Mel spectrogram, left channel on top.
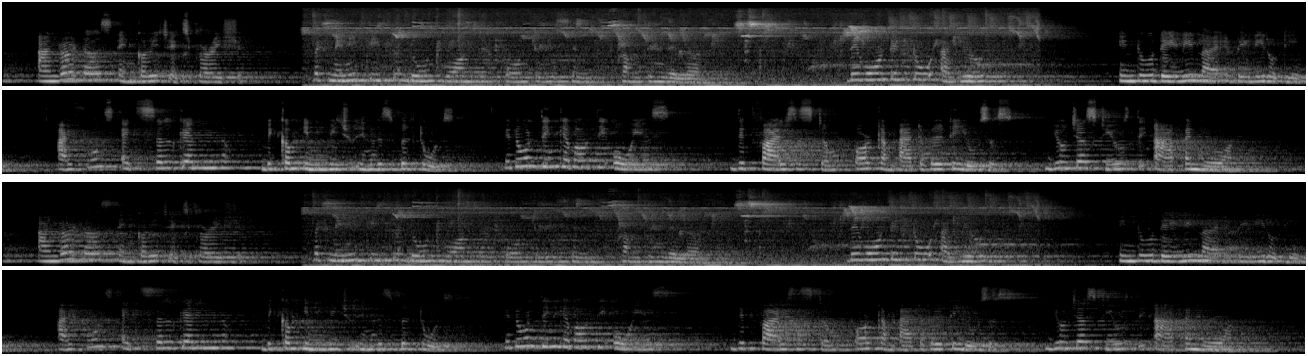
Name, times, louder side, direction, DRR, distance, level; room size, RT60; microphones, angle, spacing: voice 1, 0.4-2.5 3.1-7.1 8.4-9.9 11.2-13.1 13.6-15.3 15.6-17.5 18.1-19.7 20.3-23.1 23.5-25.4, left 2 dB, 75° left, 1 dB, 2.0 m, -30 dB
sound 1, 3.0-10.4, left 5 dB, 20° left, 2.5 m, -32 dB
19.0 x 17.5 x 9.4 m, 3.0 s
head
